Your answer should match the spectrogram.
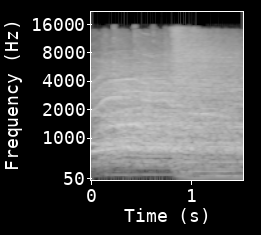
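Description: crowd cheering wildly

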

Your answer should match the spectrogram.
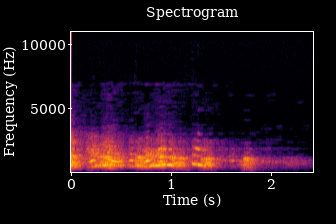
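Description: sled dog barking

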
